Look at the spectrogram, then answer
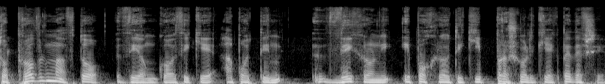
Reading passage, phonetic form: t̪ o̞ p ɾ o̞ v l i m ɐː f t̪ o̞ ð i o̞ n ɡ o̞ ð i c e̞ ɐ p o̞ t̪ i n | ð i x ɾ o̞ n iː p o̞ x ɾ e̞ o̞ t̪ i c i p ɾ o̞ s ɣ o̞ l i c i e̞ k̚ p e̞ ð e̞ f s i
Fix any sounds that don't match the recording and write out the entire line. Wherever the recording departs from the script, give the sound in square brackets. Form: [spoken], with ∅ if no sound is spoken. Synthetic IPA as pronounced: t̪ o̞ p ɾ o̞ v l i m ɐː f t̪ o̞ ð i o̞ [ŋ] ɡ o̞ [θ] i c e̞ ɐ p o̞ t̪ i n | ð i x ɾ o̞ n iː p o̞ x ɾ e̞ o̞ t̪ i c i p ɾ o̞ s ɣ o̞ l i c i e̞ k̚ p e̞ ð e̞ f s i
